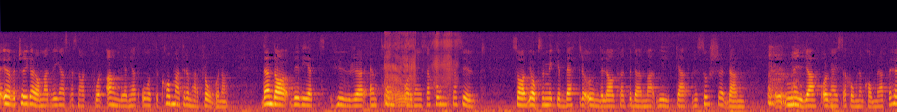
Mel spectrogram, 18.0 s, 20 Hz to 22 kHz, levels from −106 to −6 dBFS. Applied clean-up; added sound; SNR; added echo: none; Fart; 11 dB; none.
